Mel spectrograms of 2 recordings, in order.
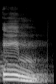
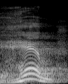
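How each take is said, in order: First: The word begins directly with the vowel. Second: The word begins with an audible h sound. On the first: The speaker calls it wrong. "C'est pas him" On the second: The speaker calls it right. "Ça, c'est him"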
